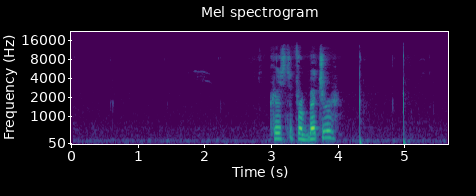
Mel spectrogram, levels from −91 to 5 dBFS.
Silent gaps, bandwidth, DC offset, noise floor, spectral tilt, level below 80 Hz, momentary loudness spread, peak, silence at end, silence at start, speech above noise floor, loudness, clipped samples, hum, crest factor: none; 13.5 kHz; under 0.1%; -72 dBFS; -4.5 dB/octave; -64 dBFS; 26 LU; -10 dBFS; 0.65 s; 3 s; 45 dB; -27 LUFS; under 0.1%; none; 24 dB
